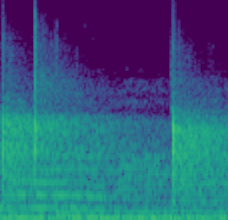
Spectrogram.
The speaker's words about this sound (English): What I'd like us to try to do is to clap like this.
